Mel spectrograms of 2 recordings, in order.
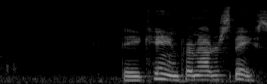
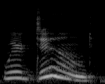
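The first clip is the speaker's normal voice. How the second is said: despairing cry; 5 semitones higher, 6 dB louder than usual. Acted. Shekel despairs.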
